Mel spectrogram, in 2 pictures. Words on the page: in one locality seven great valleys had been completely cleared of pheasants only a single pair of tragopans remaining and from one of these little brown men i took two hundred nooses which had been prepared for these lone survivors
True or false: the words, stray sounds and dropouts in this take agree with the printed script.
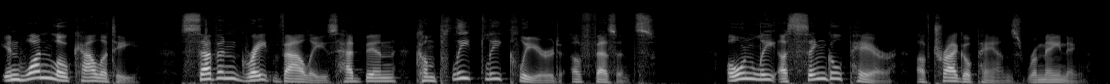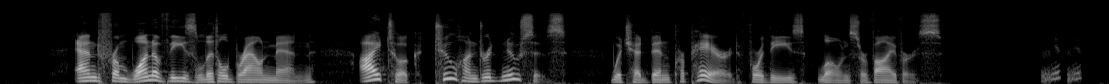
false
